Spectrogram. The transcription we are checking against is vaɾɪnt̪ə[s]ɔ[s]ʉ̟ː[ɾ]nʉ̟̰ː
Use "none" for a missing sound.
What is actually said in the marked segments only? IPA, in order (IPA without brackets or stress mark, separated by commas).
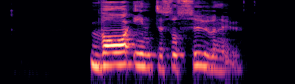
s, s, ɾ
